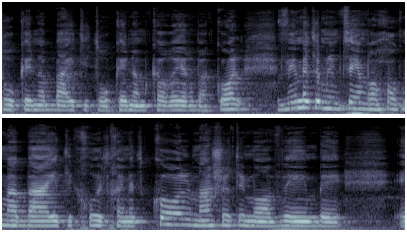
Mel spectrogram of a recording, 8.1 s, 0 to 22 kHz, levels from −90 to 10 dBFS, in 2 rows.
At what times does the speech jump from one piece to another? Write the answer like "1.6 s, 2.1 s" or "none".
2.8 s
